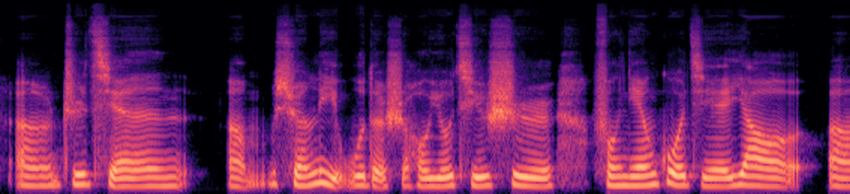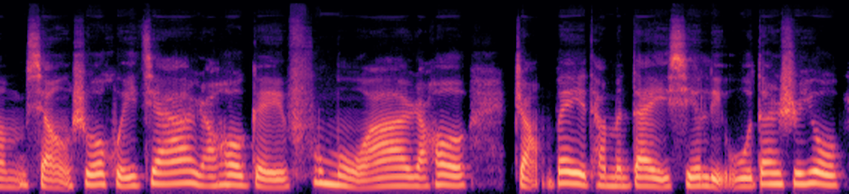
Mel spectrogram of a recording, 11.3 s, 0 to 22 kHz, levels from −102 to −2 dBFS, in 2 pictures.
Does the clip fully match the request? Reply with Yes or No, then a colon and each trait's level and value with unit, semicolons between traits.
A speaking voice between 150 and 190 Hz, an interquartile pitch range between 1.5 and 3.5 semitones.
Yes: medium, 185 Hz; average, 3.0 semitones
